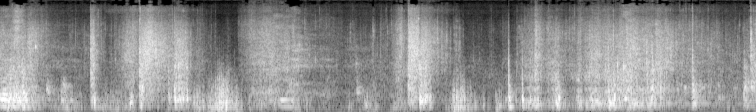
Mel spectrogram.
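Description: Bags of ice crunch and rustle as they are laid in a cooler.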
